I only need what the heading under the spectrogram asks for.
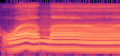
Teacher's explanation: Dibaca matobi, alasannya ada alif yang di dalam huruf yang berharokat fathah. Panjangnya matobi 1 alif atau 2 harokat atau 2 ketukan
